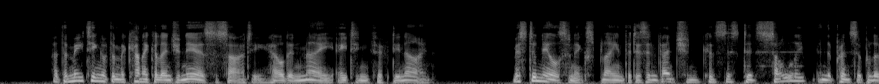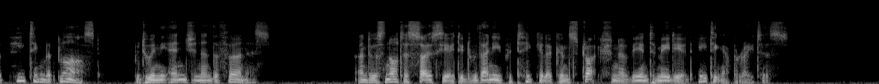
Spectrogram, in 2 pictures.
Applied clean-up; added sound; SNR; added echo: neural diffusion model UNIVERSE++.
